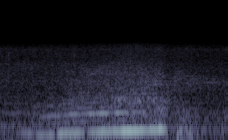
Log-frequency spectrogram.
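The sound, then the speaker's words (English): A car drives past outside, its engine hum swelling to a loud peak, then dropping away sharply, with no talk over it. “these idiots are driving like maniacs out there. I sound like a car going by.”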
